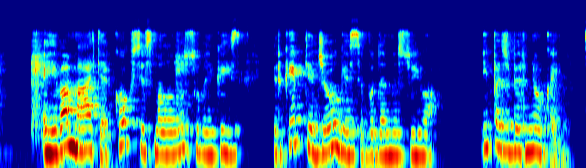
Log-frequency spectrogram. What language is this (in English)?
Lithuanian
